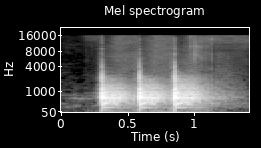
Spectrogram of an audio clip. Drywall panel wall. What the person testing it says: do you hear how hollow it sounds?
